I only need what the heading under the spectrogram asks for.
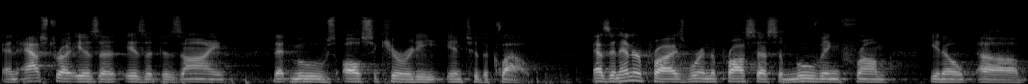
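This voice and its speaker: A man in his fifties, a keynote speaker, answering audience questions with measured confidence and frequent fillers on a large conference stage, on a lapel mic. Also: mid-range voice, steady tone.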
